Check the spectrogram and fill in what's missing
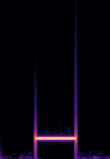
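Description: A single steady electronic alert tone for a transmission, held for about half a second and then cut off sharply, loud and alone against near silence.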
